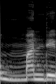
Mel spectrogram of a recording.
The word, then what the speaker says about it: Monday: मंडे, ठीक है, MON लिखा है लेकिन इसको मंडे पढ़ते हैं।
